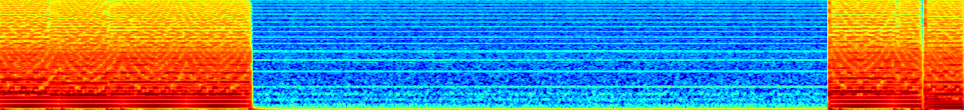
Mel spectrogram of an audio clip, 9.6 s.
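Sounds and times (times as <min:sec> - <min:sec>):
SID CSG8580R5 chip music: 0:00.0 - 0:02.6, 0:08.3 - 0:09.6.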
